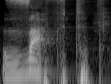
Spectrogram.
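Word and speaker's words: Saft: azar significa suco usaf a letra s quando vem antes de uma vogal tem um som de z tá zaft e o ranjan significa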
